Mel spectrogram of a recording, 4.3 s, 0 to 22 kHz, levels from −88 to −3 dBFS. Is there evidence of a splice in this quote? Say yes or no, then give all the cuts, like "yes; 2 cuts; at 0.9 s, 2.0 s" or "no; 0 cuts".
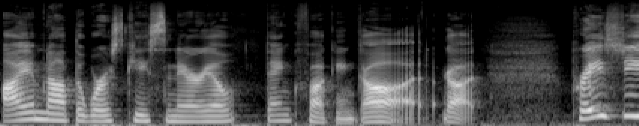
yes; 2 cuts; at 1.7 s, 3.0 s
